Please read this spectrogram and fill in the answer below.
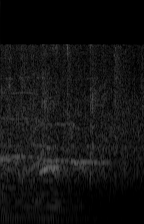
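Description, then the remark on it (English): An audience claps steadily for Jesus in a dense, continuous patter, with sustained musical tones humming underneath throughout. “Oh, if that clap was for me, please clap for Jesus.”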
